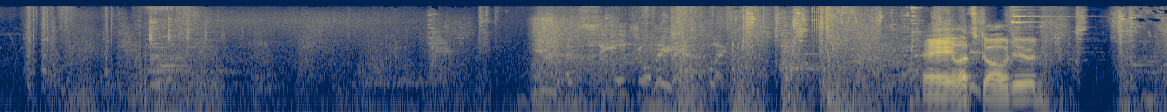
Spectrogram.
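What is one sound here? Game combat effects whoosh and crackle.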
